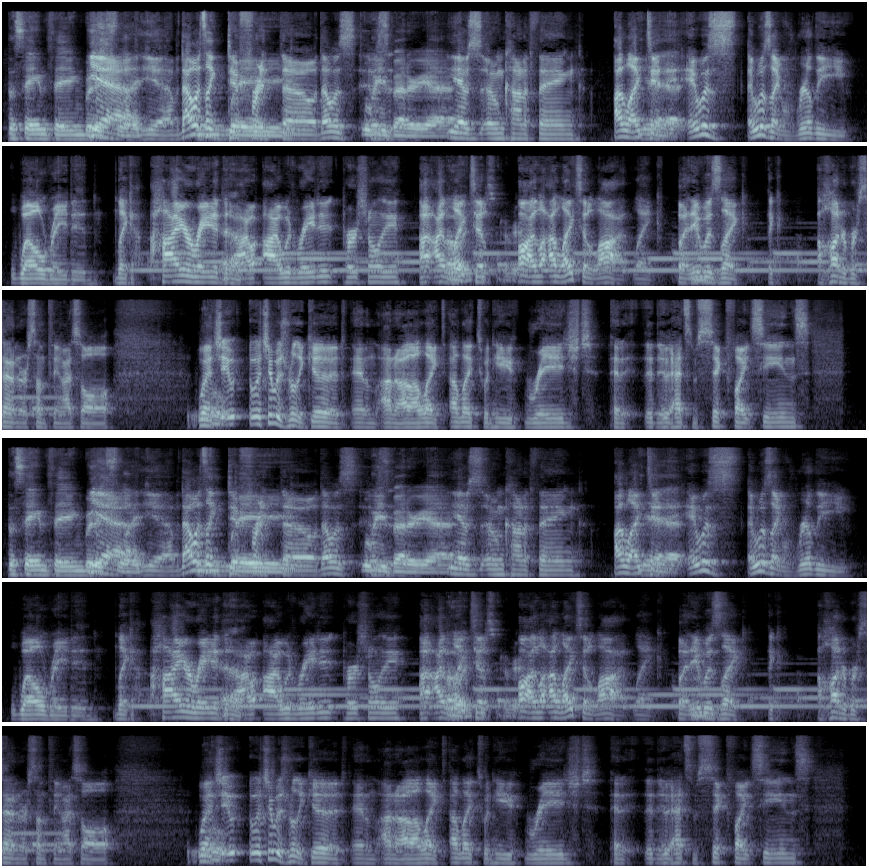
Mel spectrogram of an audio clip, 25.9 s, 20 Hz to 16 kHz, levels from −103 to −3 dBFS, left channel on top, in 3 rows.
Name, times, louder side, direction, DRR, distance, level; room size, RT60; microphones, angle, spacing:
voice 1, 0.1-1.4 1.9-3.0 3.6-4.6 6.4-6.8 10.8-11.1 13.1-13.9 15.5-15.8 19.2-19.6, left 1 dB, 10° left, 0.8 m, -35 dB
voice 2, 0.9-3.9 4.5-5.8 6.1-8.4 8.7-13.5 13.8-15.1 15.4-16.0 16.8-18.9 19.3-25.7, left 6 dB, 50° left, 0.6 m, -35 dB
sound 1, 9.9-18.0, left 2 dB, 75° left, 1.1 m, -47 dB
11.5 x 5.5 x 2.6 m
head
